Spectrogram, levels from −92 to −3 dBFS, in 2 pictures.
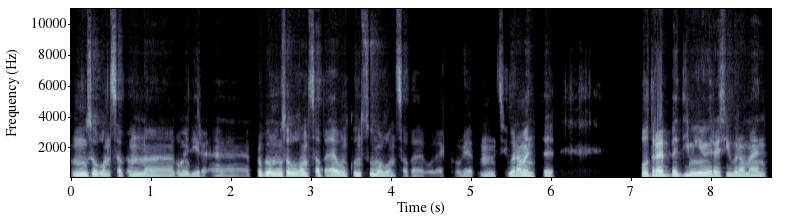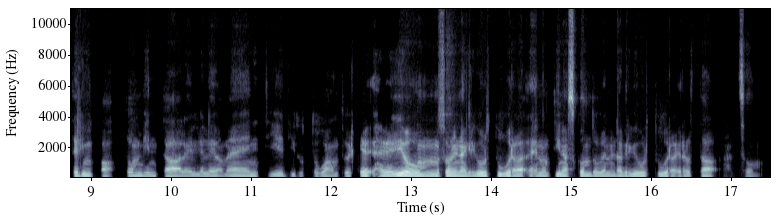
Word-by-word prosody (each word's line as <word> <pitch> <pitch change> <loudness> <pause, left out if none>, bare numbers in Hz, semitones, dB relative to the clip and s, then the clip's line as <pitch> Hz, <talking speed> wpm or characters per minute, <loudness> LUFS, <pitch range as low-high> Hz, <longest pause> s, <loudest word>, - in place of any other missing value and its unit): un 125 +1 +3
uso 125 -3 +4
consap 110 0 -1
un 115 -2 -1
come 115 -1 -3
dire, 105 -1 -6
ehm, 105 -1 -13
proprio 140 -3 +3
un 135 - +7
uso 145 -3 +5
consapevole, 125 0 +2
un 115 - 0
consumo 125 +1 +1
consapevole 95 -2 -8
ecco, 95 - -20
che, 100 0 -8
mhmm, 115 -3 -5
sicuramente 125 -2 +2 1.1
potrebbe 125 -1 +6
diminuire 120 -1 +5
sicuramente 110 -1 0
l'impatto 105 -1 -8
ambientale, 100 -2 -5
gli 95 - -10
allevamenti 100 0 -8
e 95 - -8
di 95 - -17
tutto 95 0 -21
quanto, 95 0 -10
perché 105 +1 -3
eh, 110 0 -1
io, 120 -3 +7
mhmm, 100 0 -1
sono 110 +2 0
in 100 - 0
agricoltura 105 0 -1
e 105 0 -8
non 100 -1 -7
ti 115 - -5
nascondo 105 -1 -2
che 100 - -4
nell'agricoltura 100 0 -5
in - - -8
realtà 95 -1 -7 0.3
insomma, 95 -2 -15
105 Hz, 155 wpm, -23 LUFS, 100-115 Hz, 1.1 s, un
